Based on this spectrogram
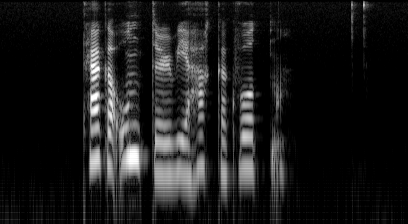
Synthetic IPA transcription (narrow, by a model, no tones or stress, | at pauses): t̪ʰæːka̰ʔʊnt̪ɪɹviːaɦahkakʰvoːt̪na̰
